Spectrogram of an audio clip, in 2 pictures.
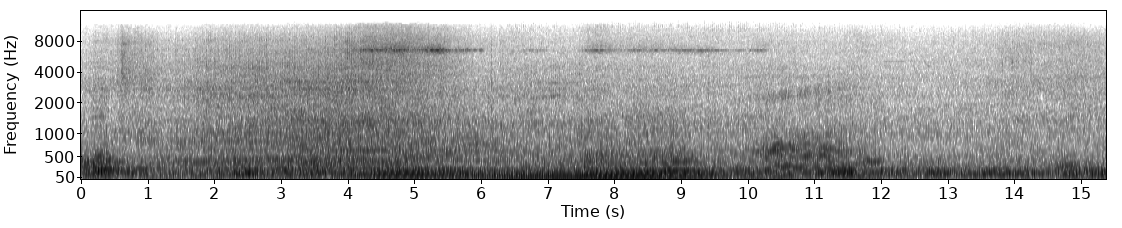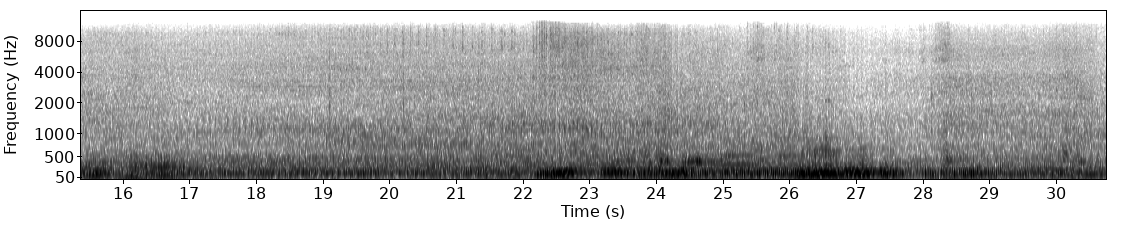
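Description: Several cars driving past one after another at low speed, their engines rising in pitch as each accelerates by. The loudest pass comes about three-quarters of the way through, and a faint high whistle is heard for a few seconds early on.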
